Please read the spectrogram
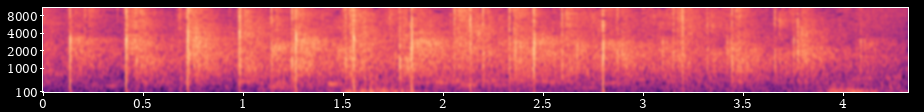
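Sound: audience applause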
